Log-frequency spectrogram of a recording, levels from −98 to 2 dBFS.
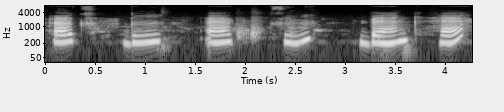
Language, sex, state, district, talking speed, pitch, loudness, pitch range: Hindi, female, Chhattisgarh, Raipur, 40 wpm, 230 Hz, -20 LUFS, 220-265 Hz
